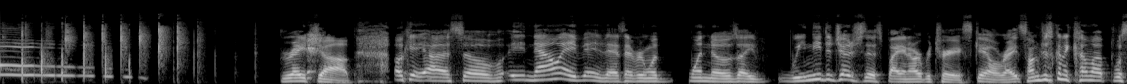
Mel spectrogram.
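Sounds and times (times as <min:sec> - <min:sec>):
hand claps: 0:00.0 - 0:02.7
speech: 0:02.8 - 0:11.2.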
